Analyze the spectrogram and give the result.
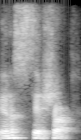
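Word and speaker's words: anaesthesia: తర్వాత తర్వాత ఇది ఒక tough word ఎనస్థేషా. ఎనస్థేషా ఎనస్థేషా. Okay 5. ఎనస్థేషా. Okay ఎనస్థేషా. Okay yeah. దీన్ని ఎలాగంటే ఇవి 4 syllables. ఎన్ ఎస్ తర్వాత టీ స్ట్రెస్ ఏమో థీ ఎనస్థీషా. ఎనస్థేషా ఎనస్థేషా 4 syllables అన్నమాట.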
